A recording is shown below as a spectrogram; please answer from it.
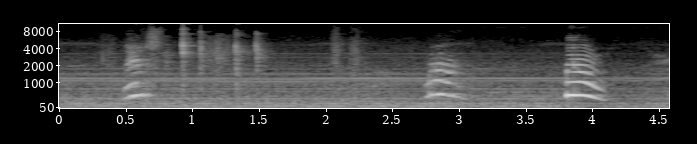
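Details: Cats reacting to a newly bought Persian cat, nearly coming to blows: three loud, arching meows, the first near the start, then two close together toward the end, over a quiet indoor hum.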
